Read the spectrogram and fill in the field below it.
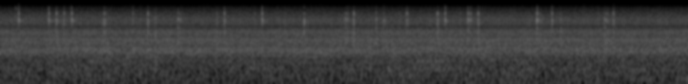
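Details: Hard drive (bought from Dealextreme) clicking: quiet hiss broken by short, sharp clicks in small clusters about every second; cause unknown.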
